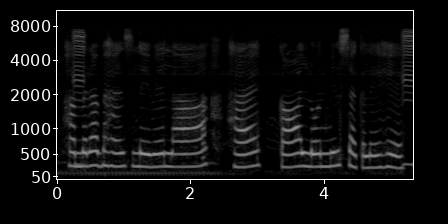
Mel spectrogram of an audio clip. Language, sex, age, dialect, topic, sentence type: Magahi, female, 18-24, Central/Standard, banking, question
